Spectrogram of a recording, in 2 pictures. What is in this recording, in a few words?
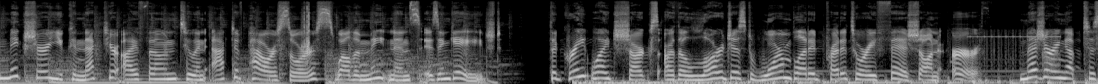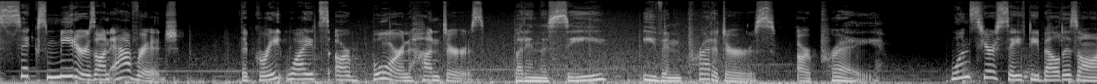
ELEARNING NARRATION - WITH MUSIC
